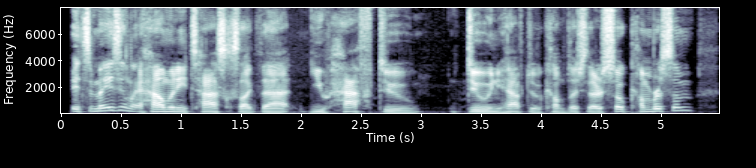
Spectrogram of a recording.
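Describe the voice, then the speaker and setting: In a very clean recording with a silent background, a man speaks at a fairly high pitch, with very even loudness and ordinary pitch variation. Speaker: podcast host. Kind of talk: casual chat. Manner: animated.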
